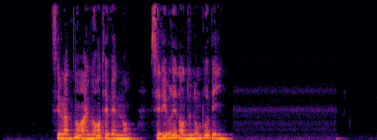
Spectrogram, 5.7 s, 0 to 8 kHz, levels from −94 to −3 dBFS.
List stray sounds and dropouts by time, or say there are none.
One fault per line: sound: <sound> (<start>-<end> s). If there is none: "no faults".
no faults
